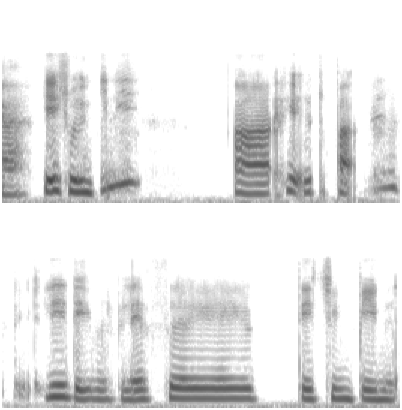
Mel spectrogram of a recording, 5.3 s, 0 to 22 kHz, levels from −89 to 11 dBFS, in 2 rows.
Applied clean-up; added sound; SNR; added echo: neural diffusion model UNIVERSE++.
